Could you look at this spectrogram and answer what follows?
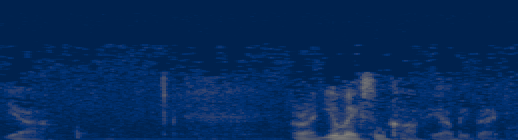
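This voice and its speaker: An actor playing a wry, curious, unflappable investigator, with brisk colloquial lines and narration in an old radio drama. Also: male voice, low voice, animated. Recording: noisy, muffled old radio recording.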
